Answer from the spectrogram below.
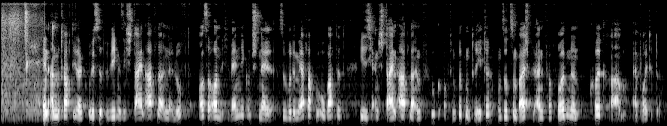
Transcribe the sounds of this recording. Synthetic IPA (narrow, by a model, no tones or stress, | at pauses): ʔɪnʔa̰nbətʁ̥aχtʔiːʁɐɡʁøːsəbəveːɡŋ̩zɪçʃtaɪnʔaːdlɐɪndeːɐlʊftʔaʊsɐʔɔɐdn̩tlɪçv̥ɛndɪçʊntʃnɛlz̥oːvʊɐdəmeːɐfaχb̥əʔoːbaχtət | viːzɪça̰ɪnʃtaɪnʔa̰ːdlɐɪmfluːkaʊfd̥eːnʁʏkŋ̩dʁeːtəʊntz̥oːt͡sʊmbaɪʃpiːlʔa̰ɪnənfɛɐfɔlɡŋ̩dən | kʰɔlkʁa̰ːbm̩ʔɛ̰ɐbɔ̰ʏtə̥tʰə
